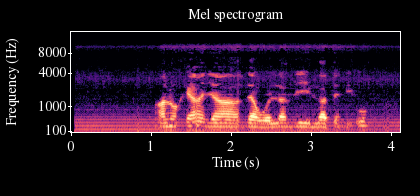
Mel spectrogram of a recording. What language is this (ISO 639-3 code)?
grn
